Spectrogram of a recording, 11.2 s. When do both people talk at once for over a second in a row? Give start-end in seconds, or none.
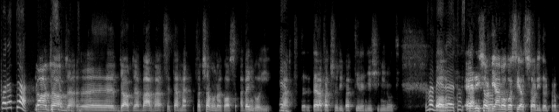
8.7-10.0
